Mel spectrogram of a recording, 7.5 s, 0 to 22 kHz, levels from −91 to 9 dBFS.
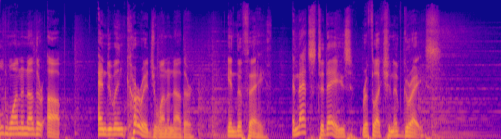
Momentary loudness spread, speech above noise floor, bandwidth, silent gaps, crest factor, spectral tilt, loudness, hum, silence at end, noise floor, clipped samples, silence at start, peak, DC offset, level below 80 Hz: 11 LU; 27 dB; 19.5 kHz; none; 18 dB; -5.5 dB/octave; -20 LUFS; none; 0.5 s; -46 dBFS; under 0.1%; 0 s; -2 dBFS; under 0.1%; -36 dBFS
